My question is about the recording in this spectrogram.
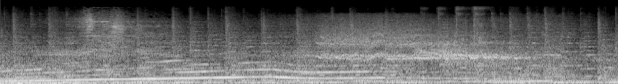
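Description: A car engine revving, its pitch climbing steadily for the first few seconds, then tyres squealing for a couple of seconds as the car brakes, over background music.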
